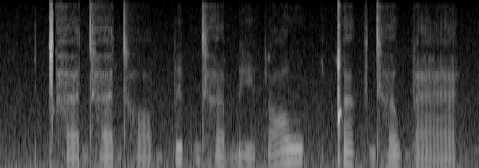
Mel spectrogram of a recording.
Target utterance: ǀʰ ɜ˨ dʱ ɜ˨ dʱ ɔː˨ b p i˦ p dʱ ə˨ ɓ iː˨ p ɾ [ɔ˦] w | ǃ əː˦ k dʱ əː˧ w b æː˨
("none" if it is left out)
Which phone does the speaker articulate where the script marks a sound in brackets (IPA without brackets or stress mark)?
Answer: ɔ˦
